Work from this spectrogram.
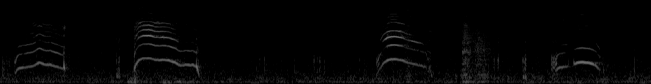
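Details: Harper, a roughly four-week-old foster kitten just under a pound, during bottle feeding with Kitten Rescue in Los Angeles, gives four or five high, arching, rising-then-falling meows spaced about a second apart, with faint room noise.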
